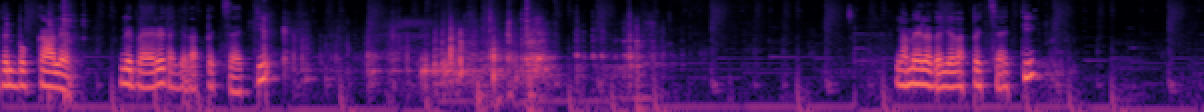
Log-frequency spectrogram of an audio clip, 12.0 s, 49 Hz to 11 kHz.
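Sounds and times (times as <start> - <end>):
quiet background music: 0.0 - 12.0
fruit pieces clattering into metal jar: 2.7 - 6.7.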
